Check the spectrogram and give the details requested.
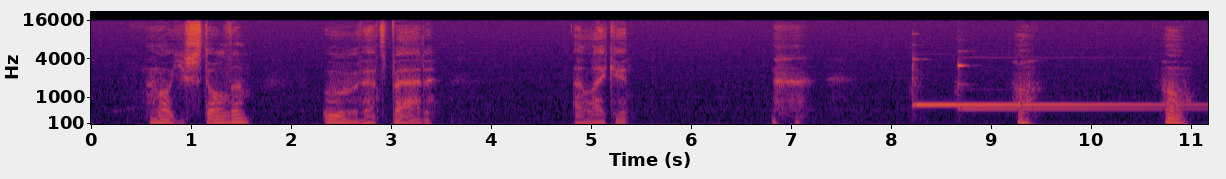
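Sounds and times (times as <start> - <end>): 
speech: 0.6 - 1.7, 2.3 - 3.5, 4.8 - 5.5, 6.8 - 7.2, 9.2 - 9.5, 10.8 - 11.0
doorbell chime ringing: 8.2 - 11.1.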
